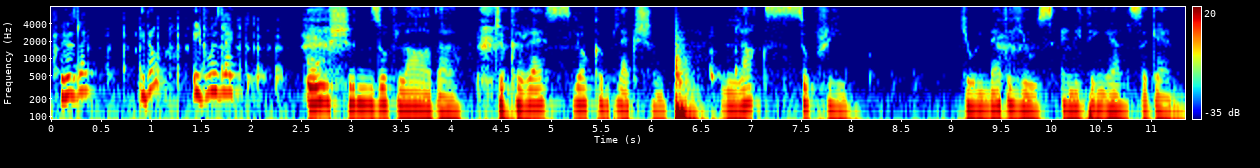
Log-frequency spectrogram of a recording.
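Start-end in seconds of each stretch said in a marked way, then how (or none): 2.5-11.3 very low, deep commercial voiceover read. Recalling wanting to talk like the woman who voiced Lux ads; Lux ad voiceover voice. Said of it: "I want to talk like her".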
